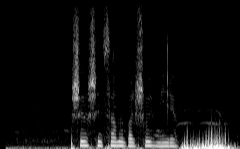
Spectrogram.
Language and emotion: Russian, neutral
